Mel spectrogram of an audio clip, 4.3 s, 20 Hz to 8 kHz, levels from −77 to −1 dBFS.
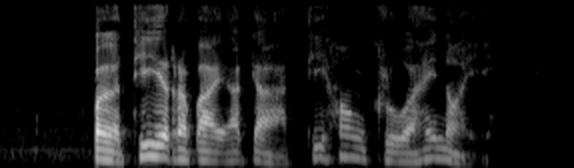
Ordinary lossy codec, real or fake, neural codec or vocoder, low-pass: none; real; none; 7.2 kHz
